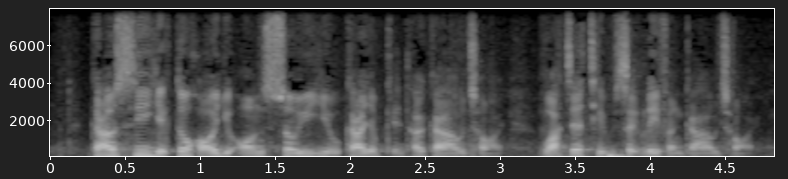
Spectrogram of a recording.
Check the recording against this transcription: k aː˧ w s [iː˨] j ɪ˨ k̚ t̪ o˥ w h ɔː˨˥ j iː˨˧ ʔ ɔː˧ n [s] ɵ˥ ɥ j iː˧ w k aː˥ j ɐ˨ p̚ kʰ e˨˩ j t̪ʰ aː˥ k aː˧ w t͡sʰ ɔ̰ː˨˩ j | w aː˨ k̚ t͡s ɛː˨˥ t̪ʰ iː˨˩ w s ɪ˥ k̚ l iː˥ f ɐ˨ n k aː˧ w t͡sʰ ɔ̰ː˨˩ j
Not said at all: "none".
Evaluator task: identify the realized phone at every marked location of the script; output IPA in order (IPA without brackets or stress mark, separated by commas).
iː˥, s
